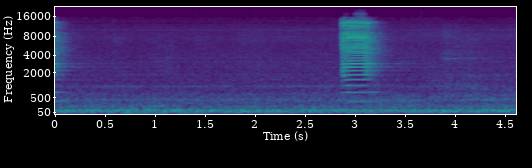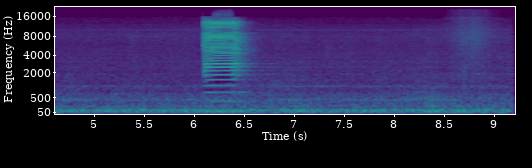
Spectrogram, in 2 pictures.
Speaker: as you can hear the machine this is quite audible that's because it's right there in the chef's this is it moral traction there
